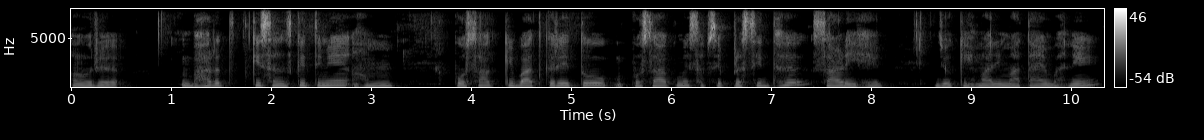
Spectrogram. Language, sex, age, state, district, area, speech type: Hindi, female, 18-30, Uttar Pradesh, Jaunpur, urban, spontaneous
